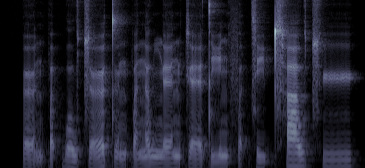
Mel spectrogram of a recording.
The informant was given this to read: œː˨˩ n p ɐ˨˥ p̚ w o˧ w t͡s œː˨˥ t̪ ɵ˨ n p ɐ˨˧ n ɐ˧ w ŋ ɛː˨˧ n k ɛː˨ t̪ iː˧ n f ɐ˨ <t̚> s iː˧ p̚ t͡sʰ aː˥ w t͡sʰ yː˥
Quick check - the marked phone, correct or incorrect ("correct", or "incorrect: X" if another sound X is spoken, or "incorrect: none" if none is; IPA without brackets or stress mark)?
correct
